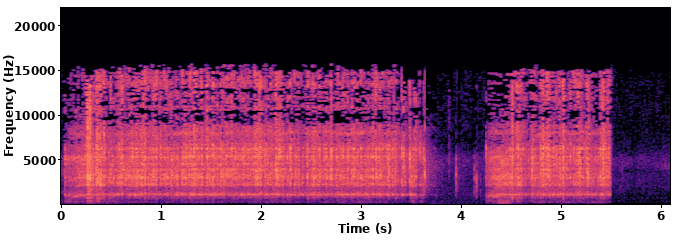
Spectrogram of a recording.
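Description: Westpoint countertop blender running at speed, blending milk, apple and ice cubes into a shake. It runs steadily for a few seconds, drops out briefly, runs again for about a second and then cuts off suddenly.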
